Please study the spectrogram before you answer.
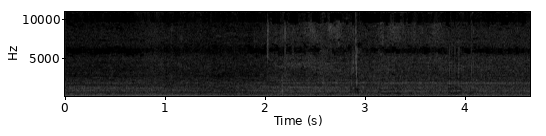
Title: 2003 Lincoln Towncar buzzing sound.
